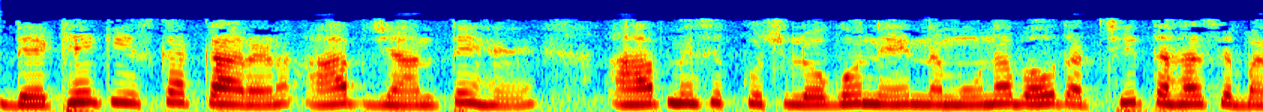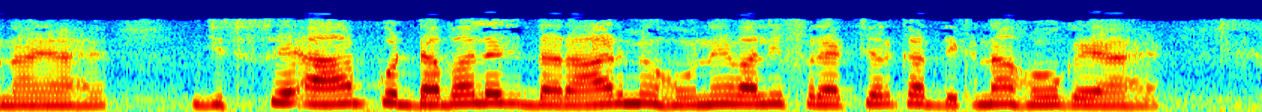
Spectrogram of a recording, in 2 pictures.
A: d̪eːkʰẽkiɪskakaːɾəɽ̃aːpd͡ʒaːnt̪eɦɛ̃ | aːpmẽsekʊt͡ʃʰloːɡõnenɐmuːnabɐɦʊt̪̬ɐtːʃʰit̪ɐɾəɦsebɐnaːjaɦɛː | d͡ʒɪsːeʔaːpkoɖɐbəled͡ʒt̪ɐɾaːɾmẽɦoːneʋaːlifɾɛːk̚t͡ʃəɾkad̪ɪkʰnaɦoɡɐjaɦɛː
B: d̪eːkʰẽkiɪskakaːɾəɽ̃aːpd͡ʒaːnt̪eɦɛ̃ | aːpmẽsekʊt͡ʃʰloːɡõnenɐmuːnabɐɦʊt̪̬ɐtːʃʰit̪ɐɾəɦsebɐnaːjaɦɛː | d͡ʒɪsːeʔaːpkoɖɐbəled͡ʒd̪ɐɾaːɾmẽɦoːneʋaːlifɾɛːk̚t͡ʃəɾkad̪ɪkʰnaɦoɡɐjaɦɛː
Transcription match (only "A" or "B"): B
